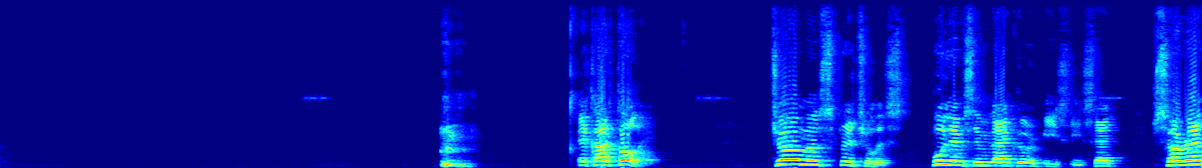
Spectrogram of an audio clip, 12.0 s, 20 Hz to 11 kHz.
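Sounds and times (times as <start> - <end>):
man coughing: 4.4 - 4.9.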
